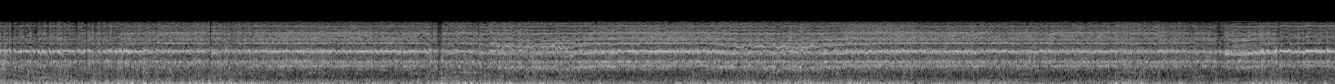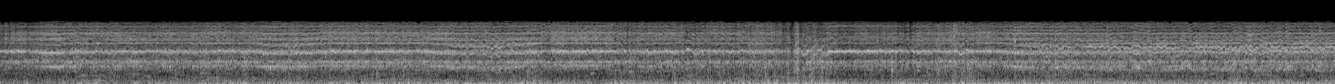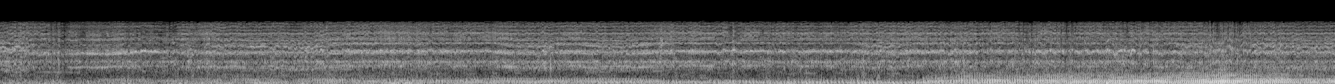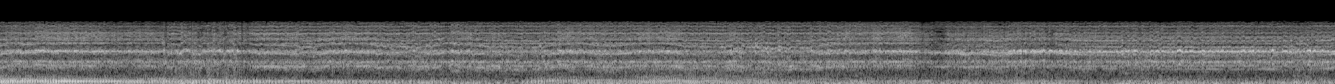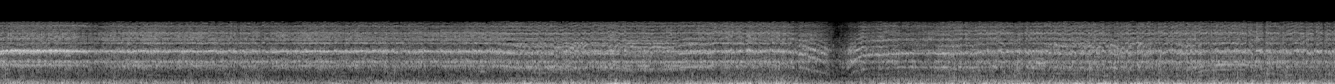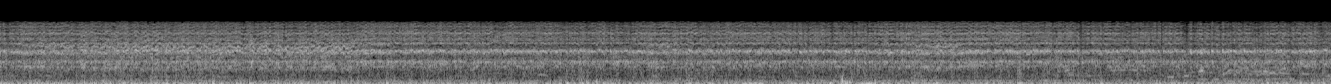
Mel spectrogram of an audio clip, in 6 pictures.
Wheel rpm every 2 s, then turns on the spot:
230, 230, 220, 230, 230, 230, 230, 230, 230, 230, 230, 230, 210, 210, 220, 230, 220, 230, 230, 220, 230, 220, 220, 220, 220, 220, 220, 230, 240, 220, 200, 190, 220, 230, 210, 220, 230, 240, 230, 230.
none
